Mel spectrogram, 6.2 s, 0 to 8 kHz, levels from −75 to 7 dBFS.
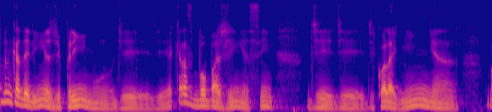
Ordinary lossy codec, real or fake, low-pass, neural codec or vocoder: none; real; 7.2 kHz; none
